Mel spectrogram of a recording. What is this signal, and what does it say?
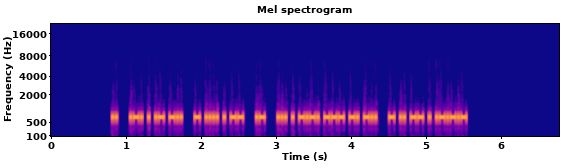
Morse code, heard as a keyed tone, about 52 wpm, 700 Hz. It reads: I READ THEM A SECOND TIME.
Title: Sentences from Top 1000 Words - Review Part 1 - 50wpm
